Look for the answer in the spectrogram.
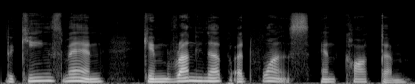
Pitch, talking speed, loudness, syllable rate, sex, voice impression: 135 Hz, 160 wpm, -22 LUFS, 3.5 syllables/s, male, masculine, adult-like, thin, relaxed, slightly weak, soft, raspy, calm, friendly, reassuring, kind, modest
